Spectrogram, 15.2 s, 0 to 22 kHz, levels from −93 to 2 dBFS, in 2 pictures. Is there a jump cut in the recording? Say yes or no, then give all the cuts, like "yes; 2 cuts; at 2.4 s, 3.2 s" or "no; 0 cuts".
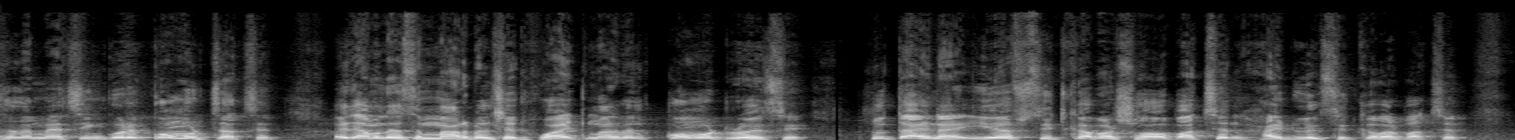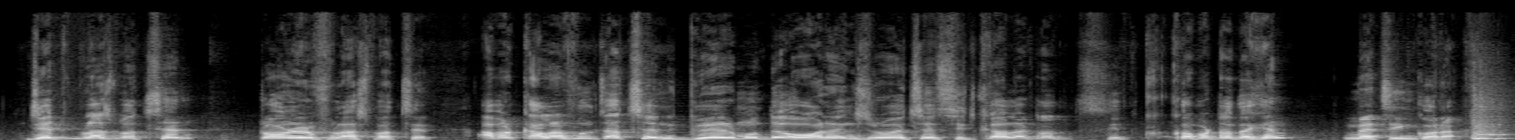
no; 0 cuts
